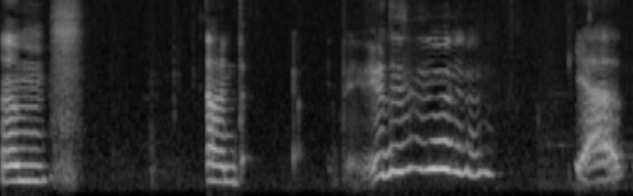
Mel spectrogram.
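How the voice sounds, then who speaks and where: A woman's voice: extremely high pitch, expressive, drawn-out words. A young woman chatting casually and ramblingly to camera as an amateur vlogger, with a giggly, self-deprecating, informal manner.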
